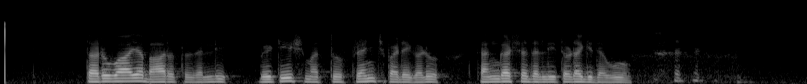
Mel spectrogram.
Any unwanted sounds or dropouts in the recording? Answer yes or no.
yes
